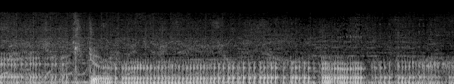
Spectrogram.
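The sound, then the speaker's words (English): A long, loud burp rumbles on for several seconds, deep and gravelly with a rough, pulsing texture, with no talking over it. “It's a good burp.”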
